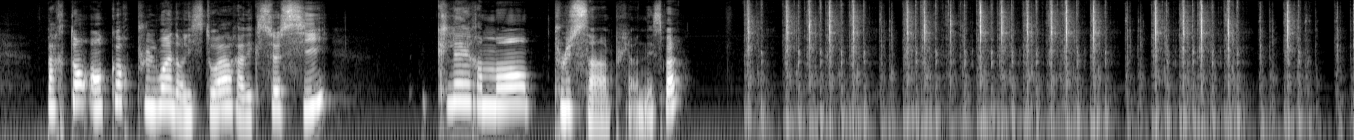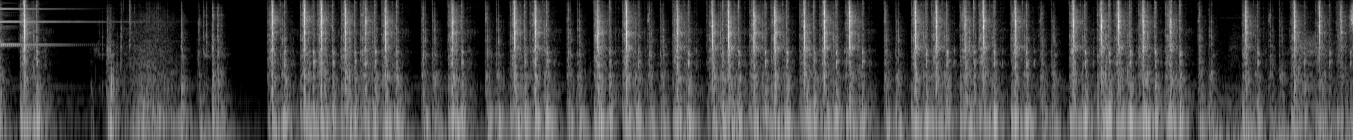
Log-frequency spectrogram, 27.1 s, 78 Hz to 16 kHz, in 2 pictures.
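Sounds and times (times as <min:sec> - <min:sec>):
speech: 0:00.5 - 0:03.4, 0:04.4 - 0:06.9
typewriter keys clacking: 0:07.5 - 0:14.0, 0:14.6 - 0:27.0
typewriter bell ding: 0:13.5 - 0:14.9.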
